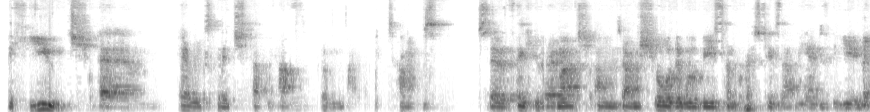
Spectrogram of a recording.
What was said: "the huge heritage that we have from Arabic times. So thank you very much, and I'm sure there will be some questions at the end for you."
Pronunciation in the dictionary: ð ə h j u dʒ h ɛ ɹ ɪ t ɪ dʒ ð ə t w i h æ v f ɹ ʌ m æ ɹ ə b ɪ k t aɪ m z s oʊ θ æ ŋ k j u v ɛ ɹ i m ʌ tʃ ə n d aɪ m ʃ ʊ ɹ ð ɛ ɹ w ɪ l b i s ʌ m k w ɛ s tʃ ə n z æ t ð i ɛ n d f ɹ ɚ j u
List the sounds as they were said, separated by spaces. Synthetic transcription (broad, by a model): ð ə h j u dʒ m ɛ ɹ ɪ s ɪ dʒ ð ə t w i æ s f ɹ ʌ m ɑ ə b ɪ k t aɪ m z s oʊ θ æ ŋ k j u v ɛ ɹ i m ʌ tʃ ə n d aɪ m ʃ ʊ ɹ ð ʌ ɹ w ɪ l b i s ʌ m k w ɛ s tʃ ə n z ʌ t ð i ɛ n d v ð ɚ j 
